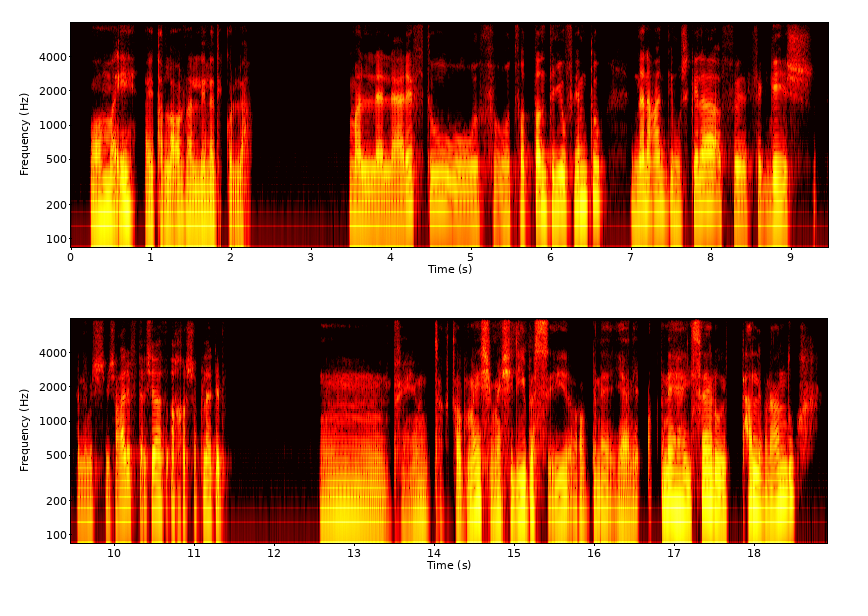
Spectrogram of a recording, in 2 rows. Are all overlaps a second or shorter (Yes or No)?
Yes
